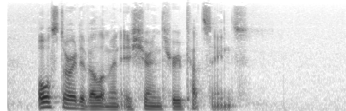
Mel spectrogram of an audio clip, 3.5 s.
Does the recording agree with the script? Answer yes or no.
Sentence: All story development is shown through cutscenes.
yes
